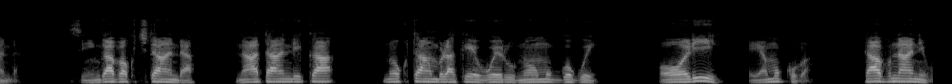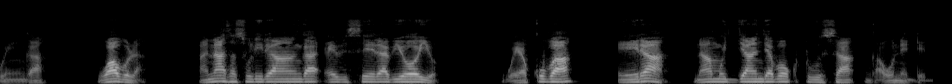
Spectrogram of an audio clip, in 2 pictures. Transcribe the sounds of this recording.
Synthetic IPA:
nda | siːŋɡaːvaku̥ci̥taːnda | naːtaːndika | no̞ːku̥taːmbulake̞ːβwe̞ɾuno̞ːmuɡːo̞ɡwe̞ | oli | ejamukuβa̰ | tavunaːniβwe̞̰ːŋɡa̰ | waβula̰ː | naːs̬asuliɾaːŋɡaʔe̞βise̞ːɾaβjo̞ːjo̞̰ | ɡwejakuβa | e̞ɾa | namuɟːaːɲɟaβo̞ːku̥tuːsaŋɡa̰wone̞̰dːe̞̰d

